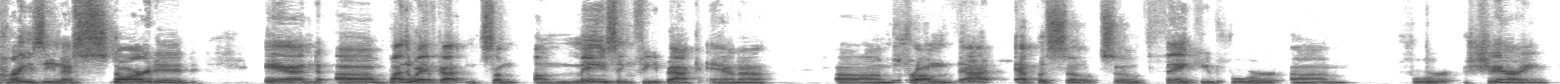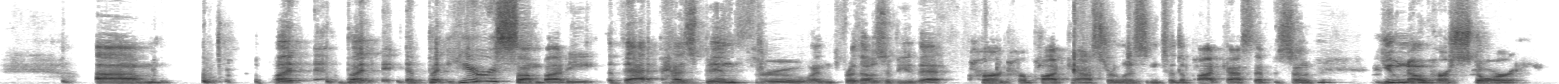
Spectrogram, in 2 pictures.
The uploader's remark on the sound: The audio from a special online event.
